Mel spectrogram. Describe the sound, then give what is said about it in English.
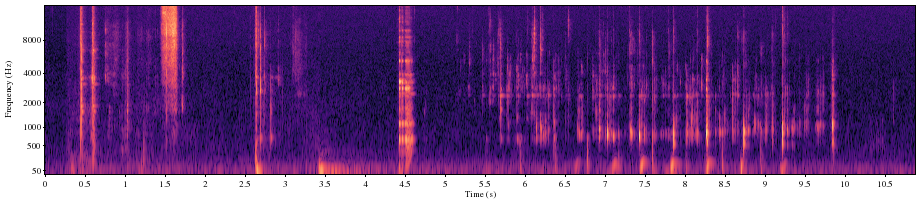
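A few sharp glassy clicks and knocks, then a dark beer pours steadily into a tulip glass, a bubbling, gurgling stream with fizzy crackles that rises in pitch as the glass fills. “And let's pour this sucker and see how we feel.”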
